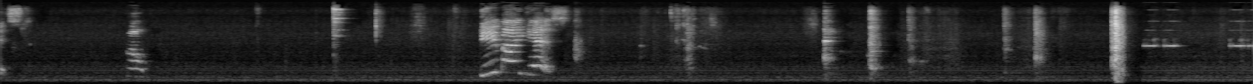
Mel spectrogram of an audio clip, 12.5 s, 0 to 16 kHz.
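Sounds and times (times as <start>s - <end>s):
microwave oven humming: 0.0s - 12.5s
speech: 1.3s - 1.6s.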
